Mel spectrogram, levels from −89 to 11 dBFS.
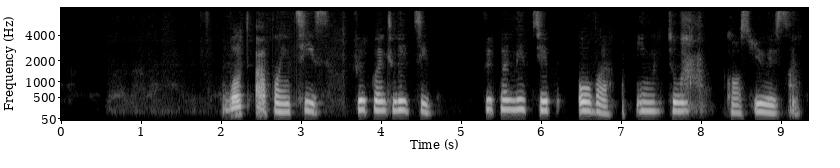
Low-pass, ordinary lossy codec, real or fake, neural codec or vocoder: none; none; fake; codec, 16 kHz, 1.1 kbps, Voila-Tokenizer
